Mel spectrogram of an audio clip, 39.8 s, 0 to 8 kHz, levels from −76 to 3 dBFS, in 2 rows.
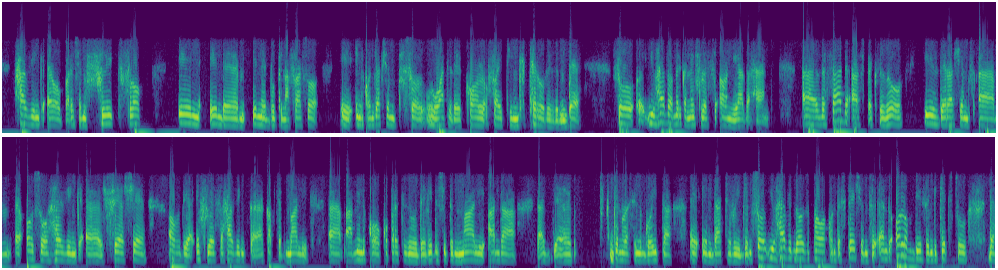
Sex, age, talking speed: male, 50-69, 125 wpm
